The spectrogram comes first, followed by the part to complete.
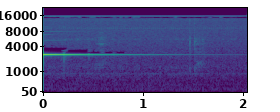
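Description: A single high ding, struck just before and ringing on as one clear tone that fades away over about two seconds.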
